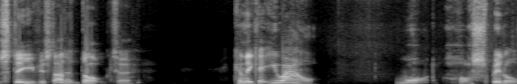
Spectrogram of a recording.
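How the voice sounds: Putting on a character voice, a man speaks at a fairly slow pace with a fairly high pitch, very wide pitch swings, a slightly husky edge and a slightly mellow tone.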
